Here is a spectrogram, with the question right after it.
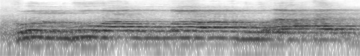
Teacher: Allah lam tu kena baca tebal. Dibaca tebal. Pada lam sahaja.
